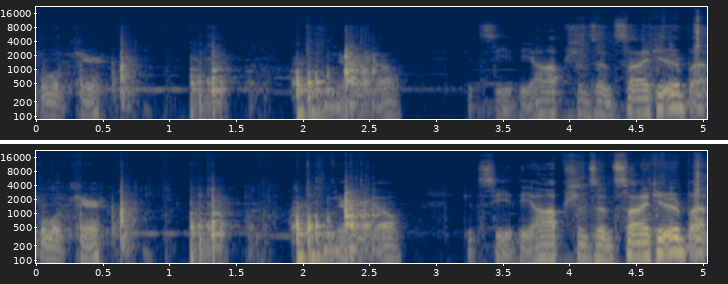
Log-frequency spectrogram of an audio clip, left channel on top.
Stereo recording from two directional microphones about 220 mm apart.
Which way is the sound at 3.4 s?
45° right (ahead or behind).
